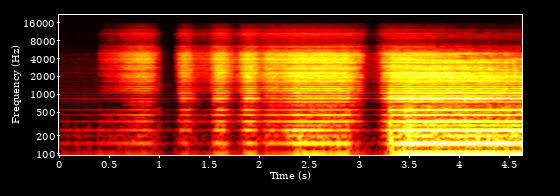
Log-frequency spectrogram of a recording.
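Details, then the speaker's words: Marshall Kerry King Signature amp, audio volume boosted, Master on four and preamp control driving it: a steady low mains-type hum under bright hiss drops out and returns as controls move. The noise is in the preamp and affected by the tone stack, still being investigated. "um but the noise is definitely in the preamp well at least the noise that I'm experiencing so anyway we'll take that out and yeah the the tone stack definitely affects"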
